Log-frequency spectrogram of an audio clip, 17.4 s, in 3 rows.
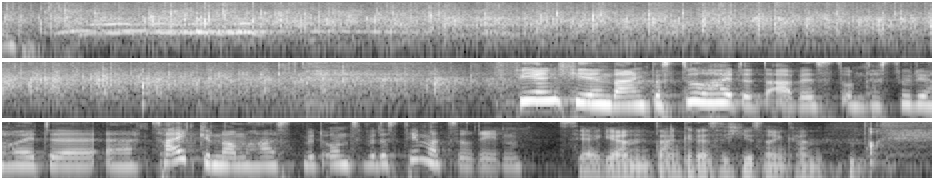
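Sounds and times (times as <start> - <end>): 
applause: 0.0 - 9.5
speech: 9.1 - 17.4.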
